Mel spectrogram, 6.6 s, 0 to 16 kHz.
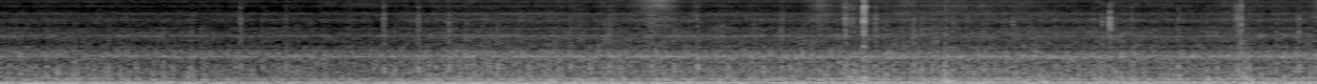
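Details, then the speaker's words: Toyota Sienna (2007 or 2008) at quiet idle with the AC on: intermittent, faint, irregular ticks about every second from under the dash on the driver's side, traced to the HVAC blend door actuator clicking. "you see this right here i see the sun it's coming hard from here so that looks like the actuator"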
